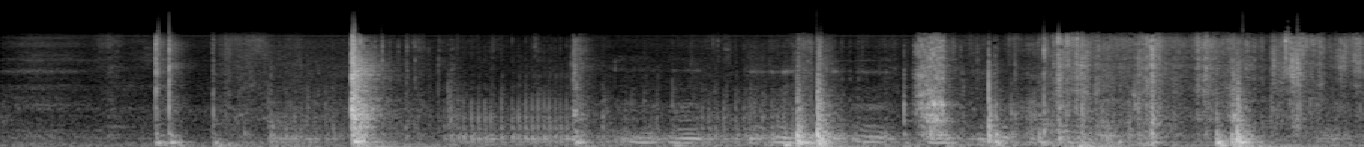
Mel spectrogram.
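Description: Plastic card cases click and clatter as they are handled.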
